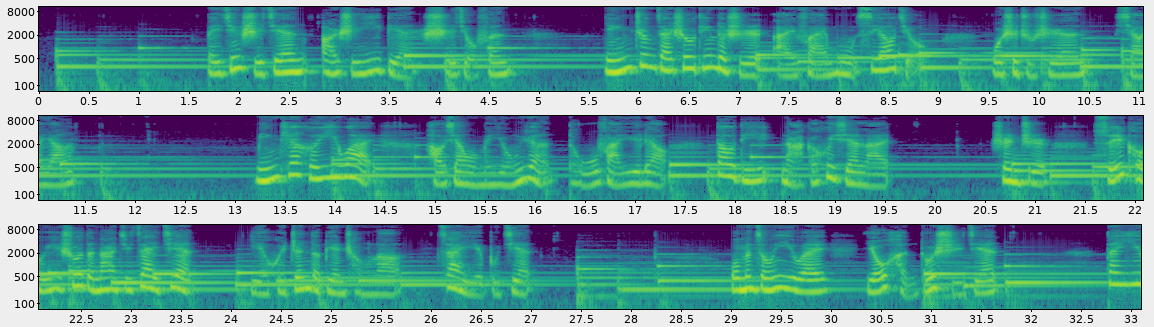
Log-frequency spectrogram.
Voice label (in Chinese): 电台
